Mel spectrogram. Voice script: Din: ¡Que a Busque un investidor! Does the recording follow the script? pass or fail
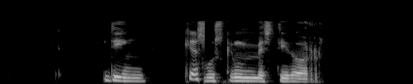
pass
